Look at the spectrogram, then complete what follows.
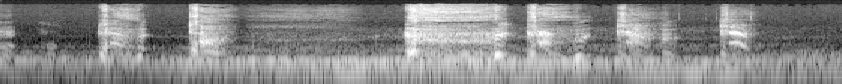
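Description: A series of about six harsh, raspy coughs, some short and one longer and heavier in the middle, coming in uneven bursts over a steady low background hum.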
